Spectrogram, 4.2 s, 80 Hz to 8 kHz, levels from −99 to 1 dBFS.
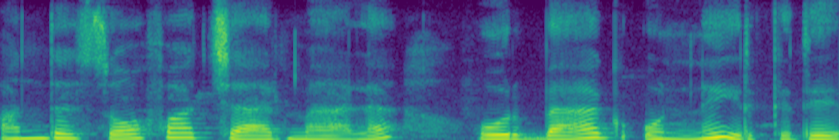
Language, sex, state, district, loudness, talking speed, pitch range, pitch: Tamil, female, Tamil Nadu, Nilgiris, -17 LUFS, 115 wpm, 185-240 Hz, 205 Hz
